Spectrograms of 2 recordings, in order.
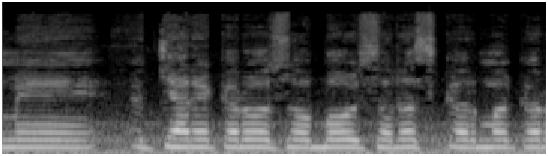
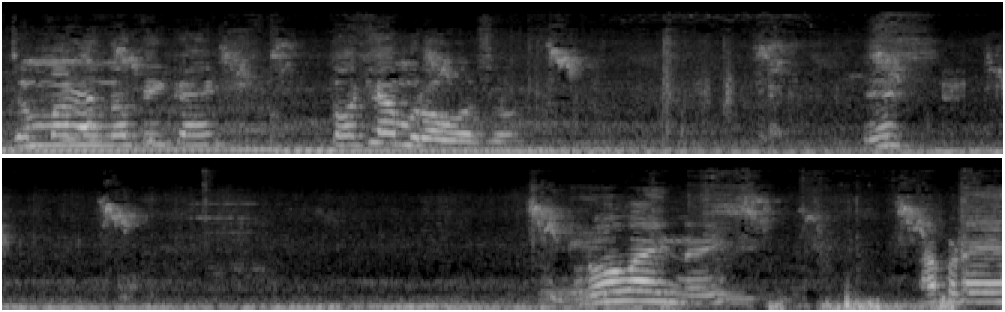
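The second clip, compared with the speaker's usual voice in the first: gentle consoling; 9 dB quieter, faster than usual. Real, not acted. Visitor comforts a crying elderly woman, softly coaxing. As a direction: soothe her like calming a grandmother.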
